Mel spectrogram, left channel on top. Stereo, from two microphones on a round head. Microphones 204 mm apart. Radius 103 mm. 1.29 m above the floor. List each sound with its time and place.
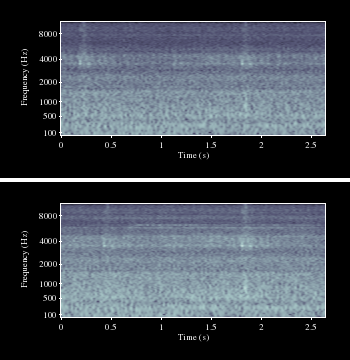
Only background noise.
